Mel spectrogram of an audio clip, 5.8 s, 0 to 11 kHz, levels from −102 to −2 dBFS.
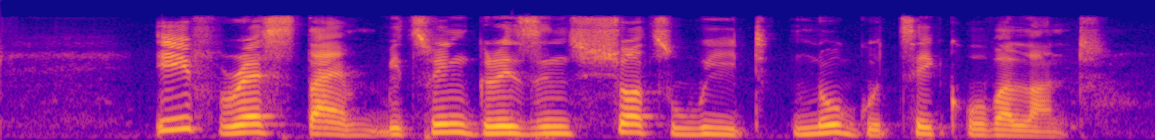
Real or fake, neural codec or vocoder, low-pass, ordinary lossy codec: real; none; 7.2 kHz; AAC, 64 kbps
